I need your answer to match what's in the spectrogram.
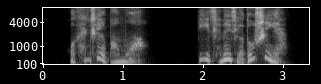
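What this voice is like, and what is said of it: Quiet, hushed voice. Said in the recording (Chinese): “小声”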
